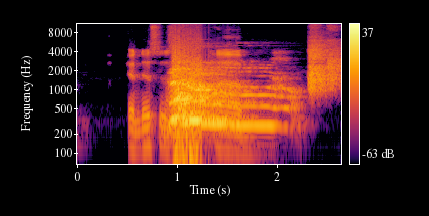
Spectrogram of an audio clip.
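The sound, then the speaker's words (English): A dog howls and growls, starting with a short rough lead-in and swelling into a loud, drawn-out harmonic howl, followed by a brief noisy burst at the end. “dog's having some problems here, folks. Sorry about that.”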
